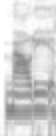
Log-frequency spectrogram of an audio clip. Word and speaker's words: Mowdy: If anyone is wondering, though, Mowdy is my last name. It rhymes with Pouty.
